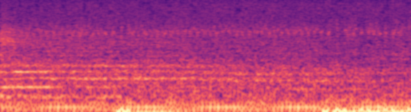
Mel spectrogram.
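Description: Low, steady drone of sustained keyboard music through the PA, with the faint hiss of a large hall's ambience.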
